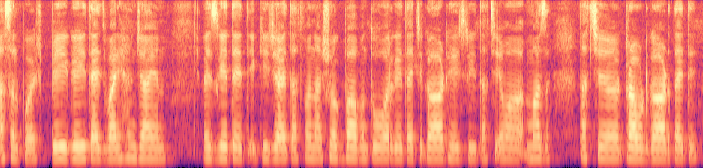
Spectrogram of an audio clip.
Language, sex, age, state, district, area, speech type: Kashmiri, female, 30-45, Jammu and Kashmir, Kupwara, urban, spontaneous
